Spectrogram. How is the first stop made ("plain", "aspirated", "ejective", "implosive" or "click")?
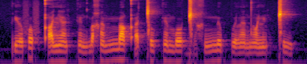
ejective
